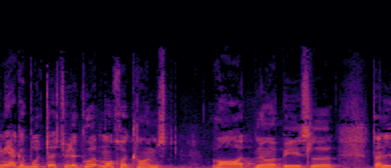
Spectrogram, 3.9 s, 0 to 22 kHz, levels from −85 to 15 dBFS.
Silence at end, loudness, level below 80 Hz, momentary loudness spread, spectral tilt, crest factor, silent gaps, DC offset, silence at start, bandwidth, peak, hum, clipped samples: 0 s; -24 LUFS; -52 dBFS; 7 LU; -5.5 dB/octave; 14 dB; none; under 0.1%; 0 s; 16 kHz; -8 dBFS; none; under 0.1%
